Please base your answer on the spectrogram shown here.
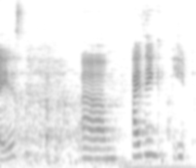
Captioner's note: audience laughs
